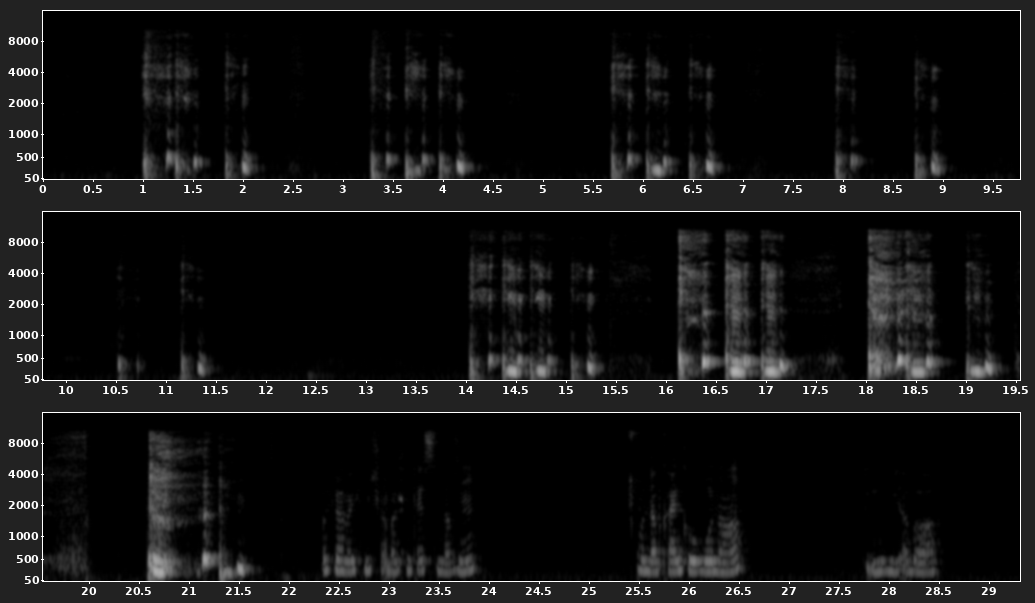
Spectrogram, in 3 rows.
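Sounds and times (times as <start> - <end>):
person coughing harshly: 1.0 - 2.2, 3.3 - 4.4, 5.7 - 6.8, 8.0 - 9.1, 10.5 - 11.5, 14.0 - 15.4, 16.1 - 17.4, 18.0 - 19.4, 20.6 - 21.7
speech: 23.2 - 24.0, 25.5 - 26.6, 27.8 - 28.6.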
